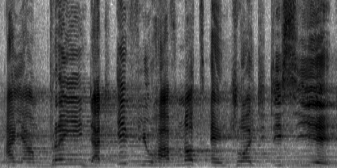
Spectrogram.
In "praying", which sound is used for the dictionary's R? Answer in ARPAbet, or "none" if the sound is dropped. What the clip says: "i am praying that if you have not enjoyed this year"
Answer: R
